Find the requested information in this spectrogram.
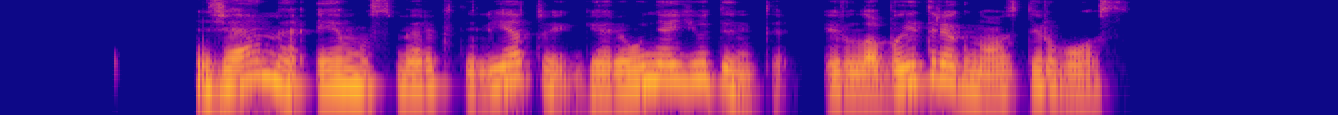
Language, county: Lithuanian, Klaipėda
